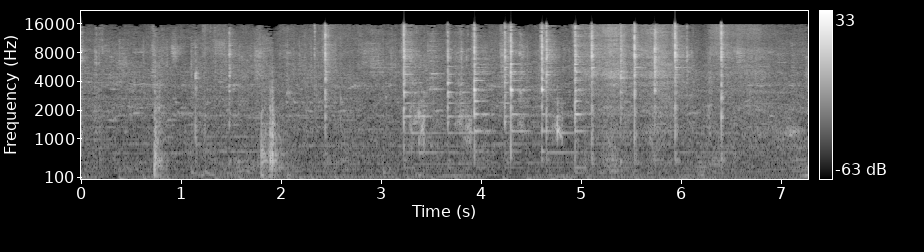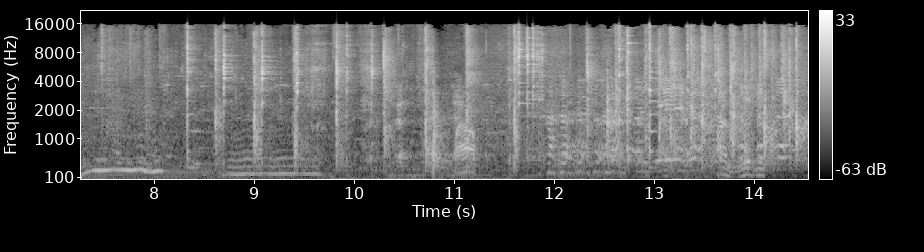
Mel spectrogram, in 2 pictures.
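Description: Spoons clink and scrape against glass bowls.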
